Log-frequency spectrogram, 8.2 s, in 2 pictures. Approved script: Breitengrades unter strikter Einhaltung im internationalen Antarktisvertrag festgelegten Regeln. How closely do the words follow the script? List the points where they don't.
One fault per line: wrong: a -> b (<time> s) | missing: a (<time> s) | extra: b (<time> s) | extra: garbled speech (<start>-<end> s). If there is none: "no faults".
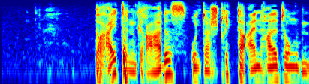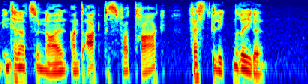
no faults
